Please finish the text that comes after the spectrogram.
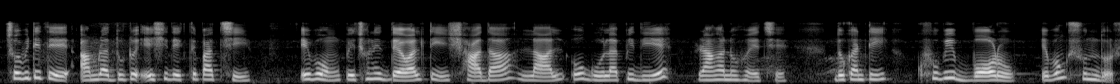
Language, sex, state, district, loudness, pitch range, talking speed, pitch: Bengali, female, West Bengal, Kolkata, -18 LUFS, 195-245 Hz, 110 wpm, 220 Hz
